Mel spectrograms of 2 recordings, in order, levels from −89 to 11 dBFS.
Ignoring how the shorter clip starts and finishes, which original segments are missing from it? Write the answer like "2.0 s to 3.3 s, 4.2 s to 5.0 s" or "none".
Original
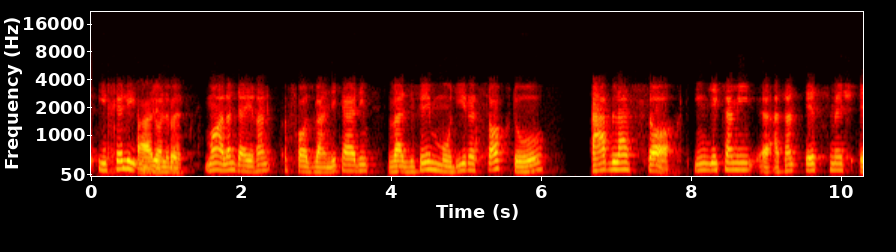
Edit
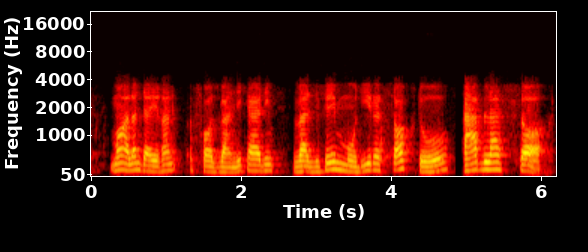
6.1 s to 6.5 s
